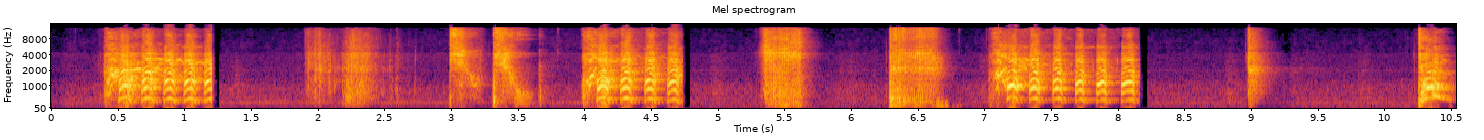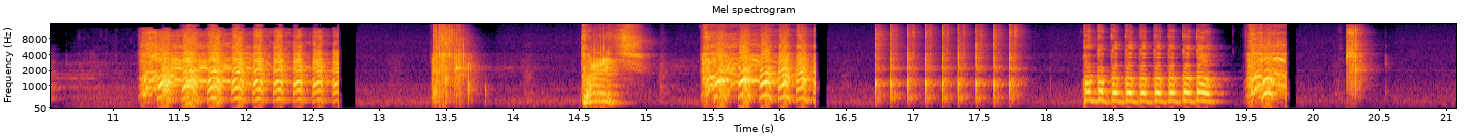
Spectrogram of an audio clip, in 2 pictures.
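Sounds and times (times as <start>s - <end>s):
man making vocal imitation noises: 10.2s - 10.6s, 18.3s - 19.8s.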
